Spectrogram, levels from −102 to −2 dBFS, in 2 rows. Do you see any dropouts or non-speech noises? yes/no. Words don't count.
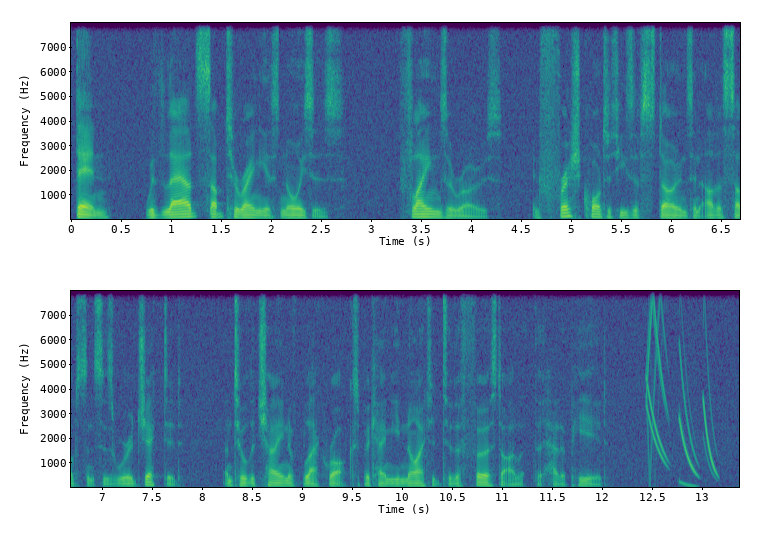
yes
